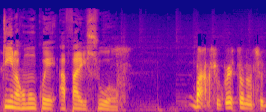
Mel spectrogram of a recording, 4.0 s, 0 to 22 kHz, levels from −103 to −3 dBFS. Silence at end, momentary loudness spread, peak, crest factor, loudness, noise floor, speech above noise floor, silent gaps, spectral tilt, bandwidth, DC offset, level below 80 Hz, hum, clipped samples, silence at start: 0 s; 10 LU; -2 dBFS; 20 dB; -21 LUFS; -54 dBFS; 33 dB; none; -5 dB/octave; 16 kHz; under 0.1%; -56 dBFS; none; under 0.1%; 0.05 s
